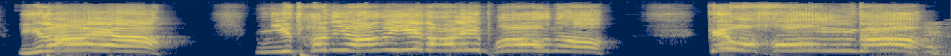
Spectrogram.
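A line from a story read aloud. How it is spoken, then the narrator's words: Anxious loud shout. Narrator (Chinese): 豆瓣急了，提高了嗓门，大声的喊道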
